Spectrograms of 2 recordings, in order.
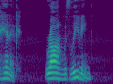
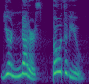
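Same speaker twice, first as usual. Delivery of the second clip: higher, louder sharp accusation; 7 semitones higher, 9 dB louder than usual. A narrator's reading. Ron accusing the two men sharply, louder. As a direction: throw the charge at them. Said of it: "Ron accused sharply".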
